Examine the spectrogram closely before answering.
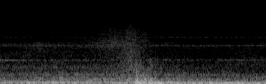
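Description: A heavy boot stomps on a hard floor.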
